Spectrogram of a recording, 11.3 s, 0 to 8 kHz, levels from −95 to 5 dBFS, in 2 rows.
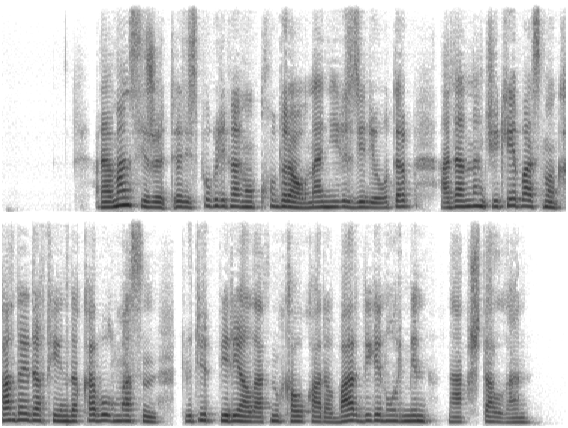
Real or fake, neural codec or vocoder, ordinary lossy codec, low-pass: fake; codec, 16 kHz, 0.8 kbps, ZipCodec; none; none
